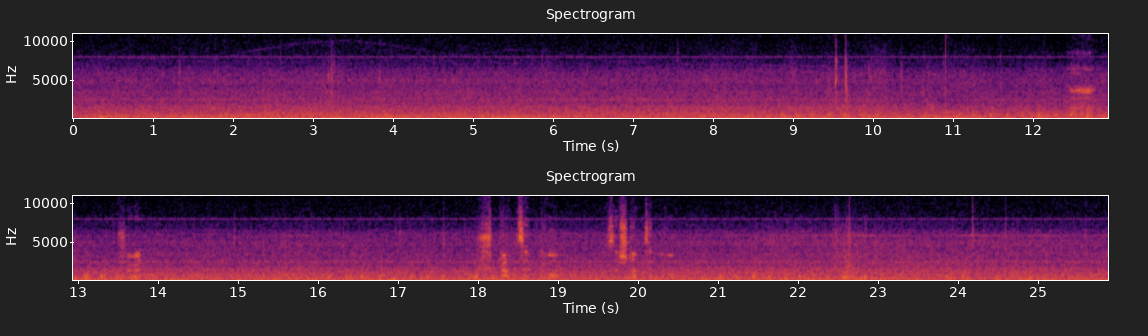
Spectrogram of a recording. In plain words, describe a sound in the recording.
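A heavy diesel truck engine drones from inside the cab while cruising on a motorway.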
